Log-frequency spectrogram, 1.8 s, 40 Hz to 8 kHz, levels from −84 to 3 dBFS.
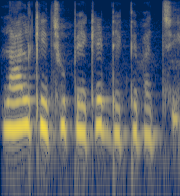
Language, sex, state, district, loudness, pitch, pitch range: Bengali, female, Tripura, Dhalai, -15 LUFS, 250 Hz, 225-260 Hz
